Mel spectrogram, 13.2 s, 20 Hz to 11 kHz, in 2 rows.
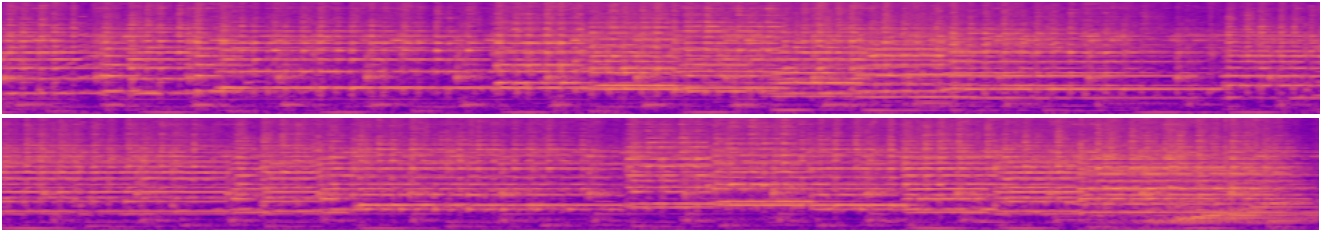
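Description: Instrumental break in a 1950s Italian orchestral popular song, with no singing: a plucked-string lead, mandolin-like, plays a melody of long held notes over a steady bass beat.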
